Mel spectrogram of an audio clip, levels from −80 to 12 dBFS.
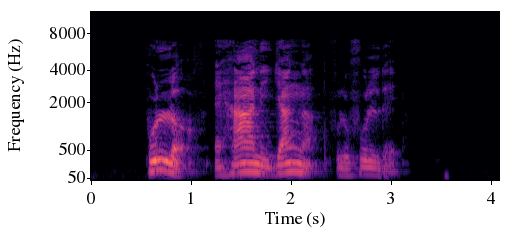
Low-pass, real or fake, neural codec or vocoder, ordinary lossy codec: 7.2 kHz; real; none; AAC, 64 kbps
